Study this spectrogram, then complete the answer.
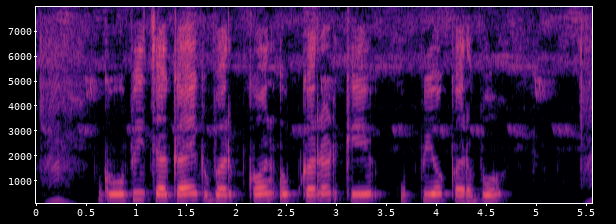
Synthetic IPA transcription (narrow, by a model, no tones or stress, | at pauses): ɡoːbʱid͡ʒəɡaːjəkbəɾkɔːnʊpkəɾəɽke | ʊpjoːɡ̚kəɾboː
